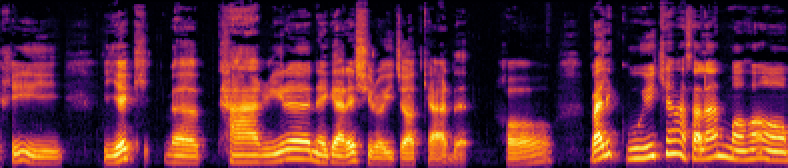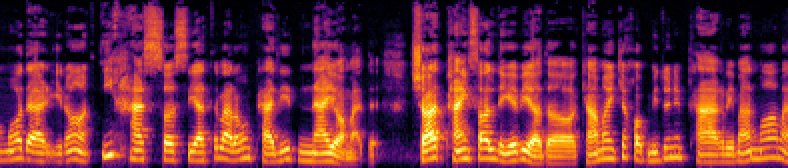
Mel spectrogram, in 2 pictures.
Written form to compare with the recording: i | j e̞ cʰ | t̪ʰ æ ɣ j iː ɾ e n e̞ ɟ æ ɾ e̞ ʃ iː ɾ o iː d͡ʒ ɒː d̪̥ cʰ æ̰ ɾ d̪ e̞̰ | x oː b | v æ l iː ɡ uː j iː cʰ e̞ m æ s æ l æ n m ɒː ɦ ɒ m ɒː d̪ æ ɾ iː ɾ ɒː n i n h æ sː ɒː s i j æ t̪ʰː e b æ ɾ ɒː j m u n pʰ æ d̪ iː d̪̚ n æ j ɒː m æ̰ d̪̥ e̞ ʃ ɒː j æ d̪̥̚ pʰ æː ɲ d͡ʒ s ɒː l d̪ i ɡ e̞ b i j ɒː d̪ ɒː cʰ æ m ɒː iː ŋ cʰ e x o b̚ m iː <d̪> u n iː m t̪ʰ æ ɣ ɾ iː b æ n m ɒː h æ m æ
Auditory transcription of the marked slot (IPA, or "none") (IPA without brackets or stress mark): d̪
